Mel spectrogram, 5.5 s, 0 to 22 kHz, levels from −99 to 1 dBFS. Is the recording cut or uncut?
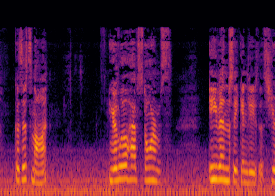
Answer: cut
